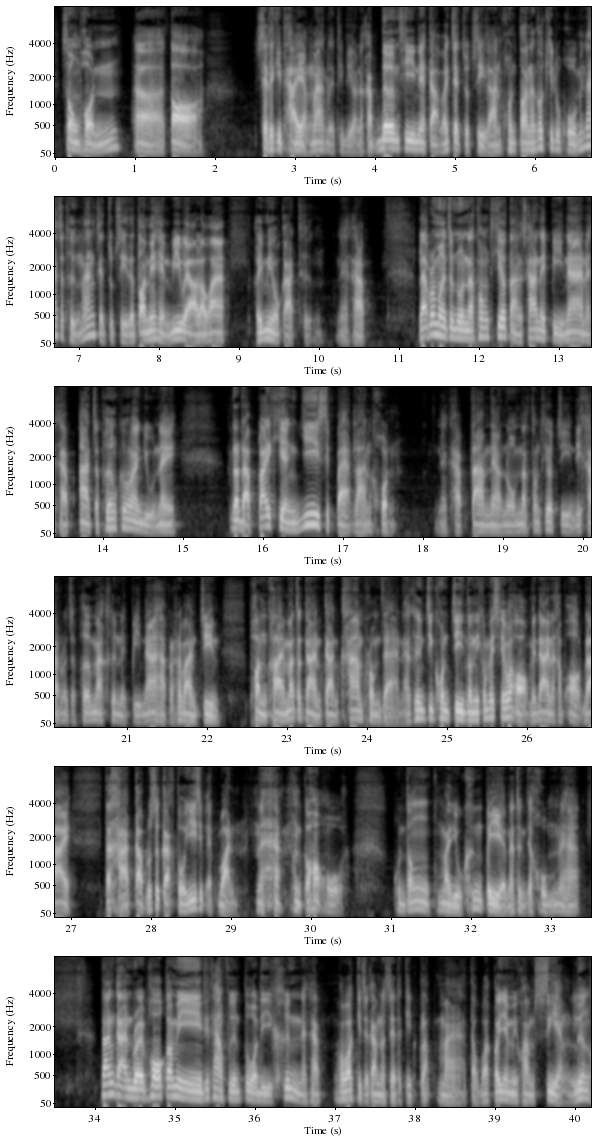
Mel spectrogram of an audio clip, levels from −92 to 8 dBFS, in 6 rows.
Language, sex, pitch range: Thai, male, 85-120 Hz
